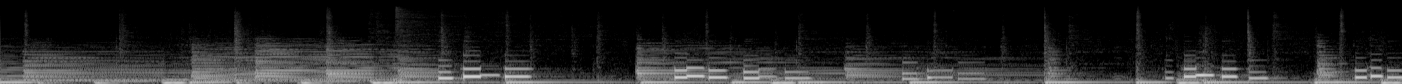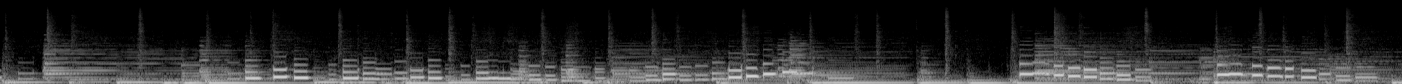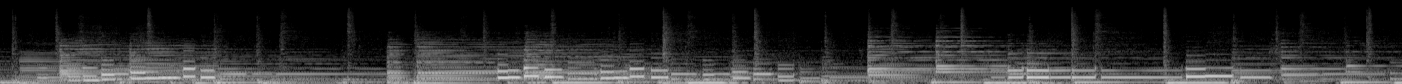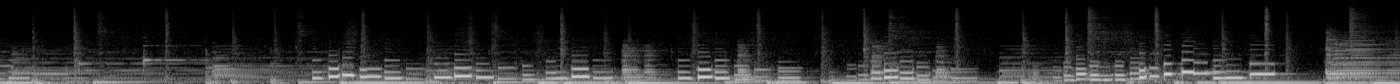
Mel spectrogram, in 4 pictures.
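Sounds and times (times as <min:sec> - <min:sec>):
drums with cymbals: 0:00.0 - 0:56.0
electric jazz guitar lines: 0:00.0 - 0:56.0
upright bass line: 0:00.0 - 0:56.0.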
